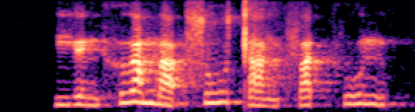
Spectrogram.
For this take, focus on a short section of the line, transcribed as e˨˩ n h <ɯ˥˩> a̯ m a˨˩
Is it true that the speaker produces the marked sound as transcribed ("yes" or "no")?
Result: yes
